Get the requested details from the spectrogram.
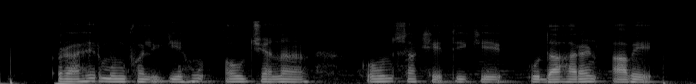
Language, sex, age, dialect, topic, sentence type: Chhattisgarhi, male, 60-100, Western/Budati/Khatahi, agriculture, question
